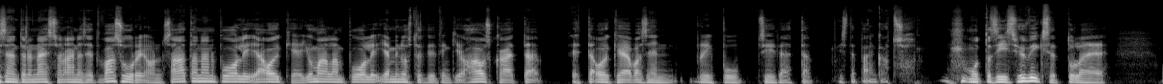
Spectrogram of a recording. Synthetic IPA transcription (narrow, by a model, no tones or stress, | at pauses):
sæːnt̪ønænæisːonʔɑinɑset̪ʋɑsuɾio̰nsɑːt̪ɑnɑmpuolijɑ̰ʔoikeːjumɑlɑmpuolḭjɑminust̪ɑt̪iet̪eŋkḭjo̰hɑuskɑːet̪ːæ̰ | et̪ːæ̰ʔoikeɑʋɑsenriːpːuːsiːt̪æet̪ːæ | mist̪æpæ̰iŋkɑt̪so̥ː | mut̪ːɑsiːshyʋikset̪t̪uleː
